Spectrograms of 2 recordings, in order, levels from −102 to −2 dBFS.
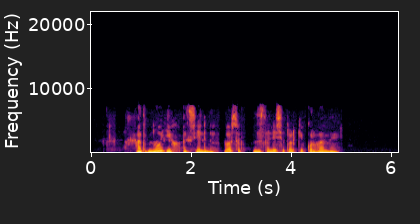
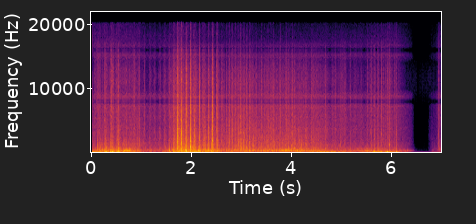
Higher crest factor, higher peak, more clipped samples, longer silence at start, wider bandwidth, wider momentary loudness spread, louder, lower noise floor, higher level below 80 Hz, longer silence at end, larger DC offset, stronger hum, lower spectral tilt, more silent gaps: about the same, 20 dB vs 22 dB; second, -6 dBFS vs -2 dBFS; neither; first, 0.85 s vs 0 s; second, 7.6 kHz vs 17 kHz; second, 10 LU vs 17 LU; about the same, -25 LUFS vs -27 LUFS; first, under -90 dBFS vs -61 dBFS; second, -60 dBFS vs -28 dBFS; first, 1.2 s vs 0.05 s; neither; neither; first, -6.5 dB/octave vs -4 dB/octave; neither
